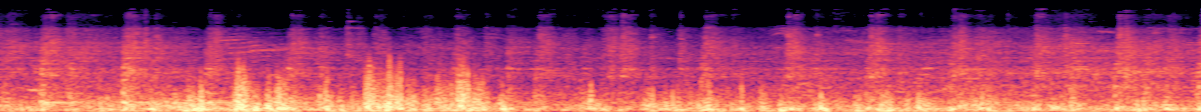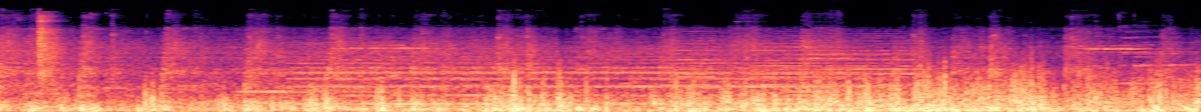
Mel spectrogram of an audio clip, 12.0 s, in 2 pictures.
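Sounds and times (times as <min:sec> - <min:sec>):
train rumble inside coach: 0:00.0 - 0:12.0
wheels clattering over rail joints: 0:00.0 - 0:12.0.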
